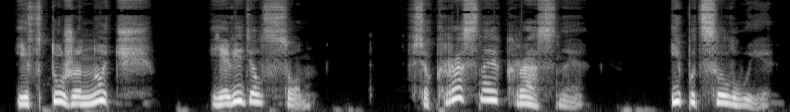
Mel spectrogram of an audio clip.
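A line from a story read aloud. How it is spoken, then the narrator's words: Quiet, self-attentive. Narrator (Russian): Прохор говорил тихо, прислушиваясь к своим словам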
